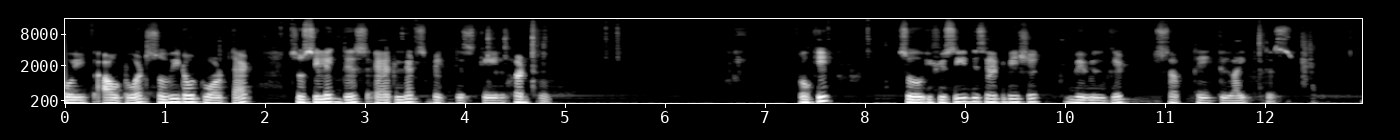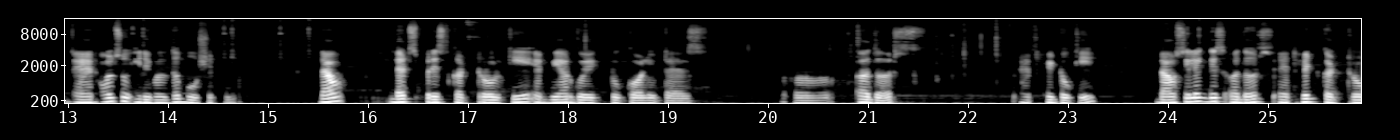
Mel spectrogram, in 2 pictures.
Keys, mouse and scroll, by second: 0.7-1.3 alt+scroll down 1, 2.1 click, 3.3 click, 4.6 Return, 5.4 click, 7.6 click, 8.0 space, 11.9 space, 13.6 click, 17.1 ctrl+k, 20.5-22.4 typing, 22.5 Return, 24.1 click, 25.8 ctrl+d.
